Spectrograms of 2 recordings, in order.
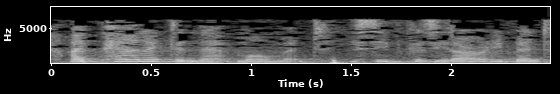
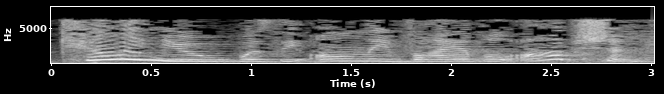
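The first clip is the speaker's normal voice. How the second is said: loud and higher, with laughter breaking through; laughing retort; 7 semitones higher, 10 dB louder than usual. Retold or imitated. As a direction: deliver the shocking answer loudly, half laughing. Her blunt retort, laughing.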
